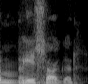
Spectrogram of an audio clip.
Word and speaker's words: महीसागर: उसके नाम से है माहीसागर। हालांकि इंग्लिश टाइटल तो वो माही लगता है अपने को क्योंकि स्पेलिंग वही है माही लेकिन उसका हिंदी प्रोनाउंसिएशन लिया गया है महीसागर।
